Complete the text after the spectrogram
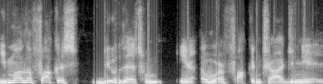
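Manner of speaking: put-on, blunt, aggressive, hard-nosed tough talk, no softening. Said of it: "or you can tell 'em like this".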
